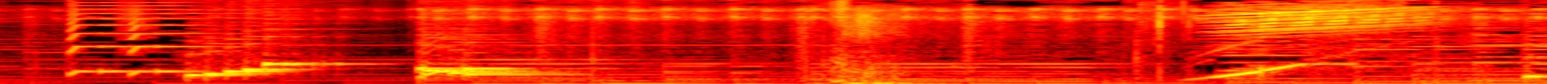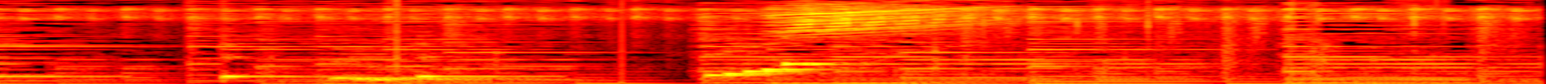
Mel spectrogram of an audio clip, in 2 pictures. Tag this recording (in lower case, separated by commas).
music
